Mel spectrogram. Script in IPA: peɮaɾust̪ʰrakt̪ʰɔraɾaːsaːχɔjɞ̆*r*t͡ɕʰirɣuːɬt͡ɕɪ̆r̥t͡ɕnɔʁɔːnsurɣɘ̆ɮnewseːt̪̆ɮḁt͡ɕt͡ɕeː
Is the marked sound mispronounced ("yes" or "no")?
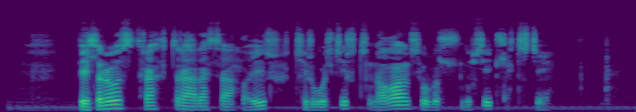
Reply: no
